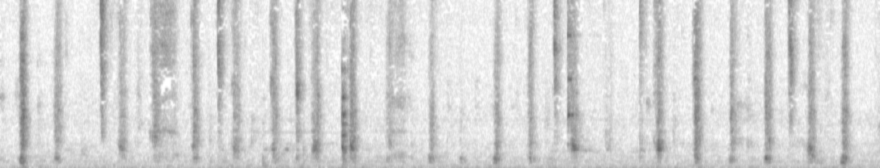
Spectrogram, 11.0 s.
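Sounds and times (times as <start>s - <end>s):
chewing and mouth smacking: 5.4s - 10.7s.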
